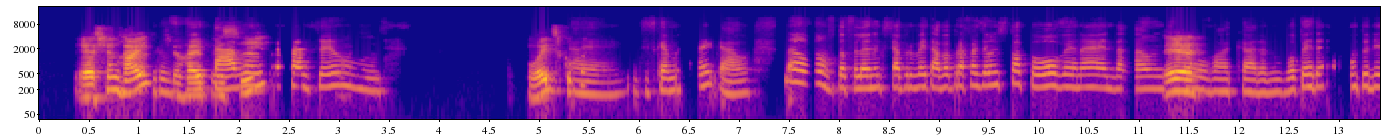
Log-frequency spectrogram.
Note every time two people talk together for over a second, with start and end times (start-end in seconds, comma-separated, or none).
1.1-2.3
